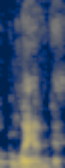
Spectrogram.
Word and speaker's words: Blind: spell pronounce her name just think of the wonderful mockumentary a mighty wind and remind yourself that it's until a blend being a german word and pronounced with a short eye now to go back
